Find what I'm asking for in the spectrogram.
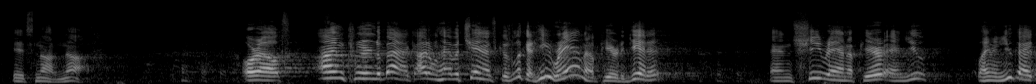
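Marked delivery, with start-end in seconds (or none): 0.1-0.9 lower, softer mock complaint; mock grumble. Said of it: "it'll sound something like this". 3.2-10.3 higher mock whine; mock whiny excuse. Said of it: "it'll sound something like this".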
